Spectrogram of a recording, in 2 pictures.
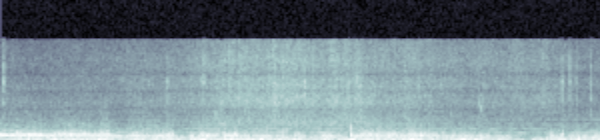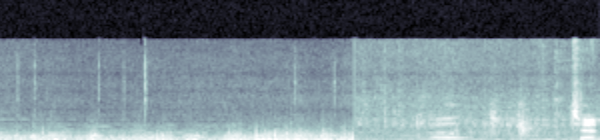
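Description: Uneven wind noise on the microphone, mixed with the rush of sea around a sailboat under way. It cuts off abruptly about five seconds in.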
